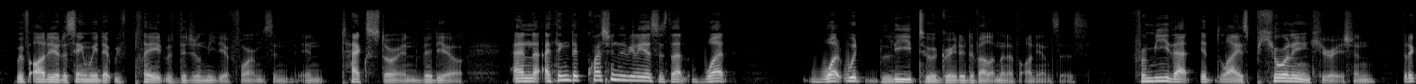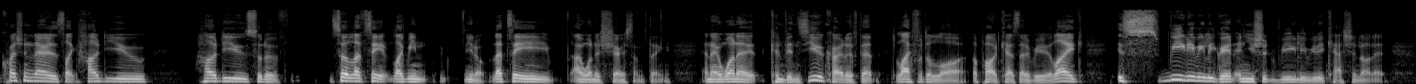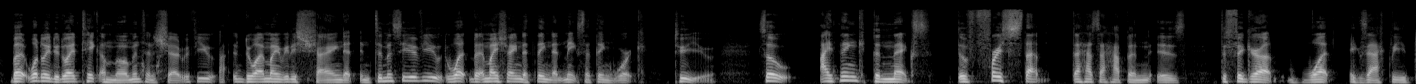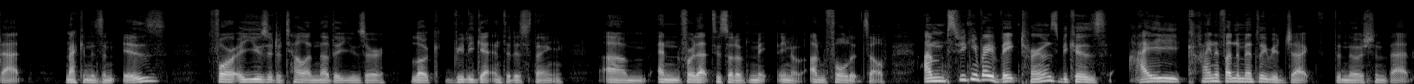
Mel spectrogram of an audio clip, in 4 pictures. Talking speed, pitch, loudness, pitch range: 215 wpm, 115 Hz, -23 LUFS, 100-140 Hz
